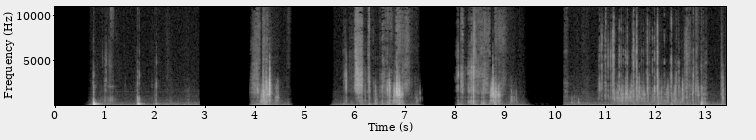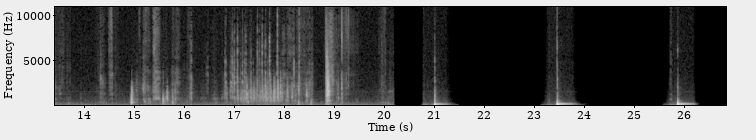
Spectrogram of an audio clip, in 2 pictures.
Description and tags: Book Pack
The sounds of a large leatherbound book.
Actions:
1. Picking up
2. Flipping page one by one
3. Flipping through multiple pages
4. Closing the book
book, closing, page, pick, turn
